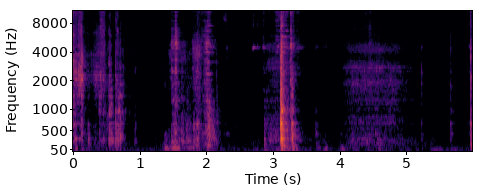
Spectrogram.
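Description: Circle-cutter tools and cut paper being handled on a work surface: rubbing and scraping, one sharp click about three seconds in, and a scratchy rasp lasting about a second shortly after.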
